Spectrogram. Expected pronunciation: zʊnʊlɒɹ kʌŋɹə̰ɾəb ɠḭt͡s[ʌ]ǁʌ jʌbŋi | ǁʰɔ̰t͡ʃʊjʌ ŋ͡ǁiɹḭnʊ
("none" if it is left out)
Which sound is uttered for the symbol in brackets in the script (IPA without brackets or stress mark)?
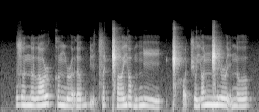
ʌ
